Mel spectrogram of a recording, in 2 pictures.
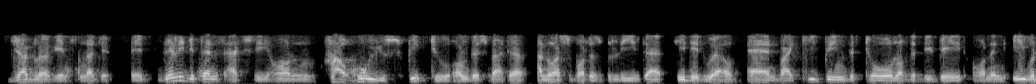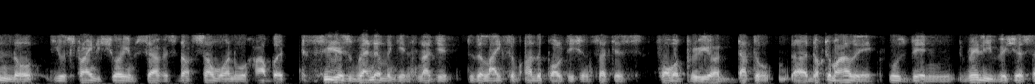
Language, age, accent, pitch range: English, 60-79, Malaysian, 90-130 Hz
